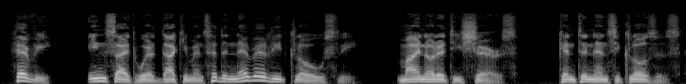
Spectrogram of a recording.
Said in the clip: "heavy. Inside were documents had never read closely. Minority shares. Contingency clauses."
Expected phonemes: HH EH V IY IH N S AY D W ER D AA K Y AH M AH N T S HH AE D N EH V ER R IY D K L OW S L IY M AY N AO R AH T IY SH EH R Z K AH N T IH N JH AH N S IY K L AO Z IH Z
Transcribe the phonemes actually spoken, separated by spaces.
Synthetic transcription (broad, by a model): HH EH V IY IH N S AY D W ER D AA K Y AH M AH N T S HH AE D N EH V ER R IY D K L OW S L IY M AY N AO R AH T IY SH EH R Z K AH N T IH N AH N S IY K L AO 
